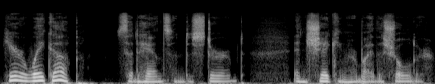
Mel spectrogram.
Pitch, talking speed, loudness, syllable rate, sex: 135 Hz, 165 wpm, -19 LUFS, 5.2 syllables/s, male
